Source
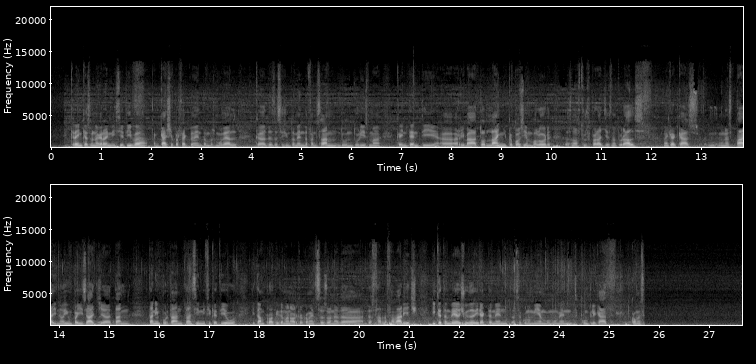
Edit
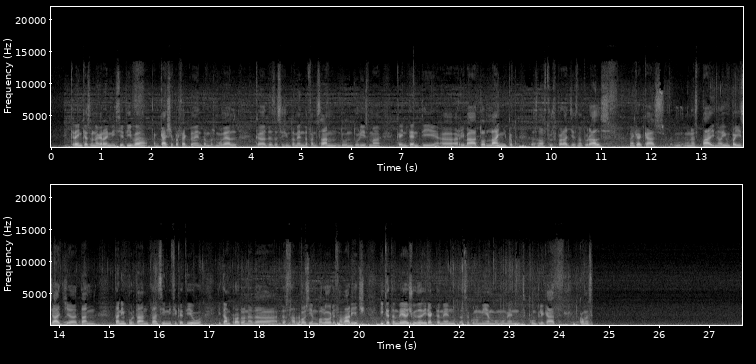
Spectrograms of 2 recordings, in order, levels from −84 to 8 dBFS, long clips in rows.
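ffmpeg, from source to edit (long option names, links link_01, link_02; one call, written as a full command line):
ffmpeg -i in.wav -filter_complex "[0:a]asplit=5[link_01][link_02][link_03][link_04][link_05];[link_01]atrim=end=9.292[link_06];[link_02]atrim=start=9.968:end=18.312[link_07];[link_03]atrim=start=19.348:end=20.562[link_08];[link_04]atrim=start=9.288:end=9.972[link_09];[link_05]atrim=start=20.558[link_10];[link_06][link_07]acrossfade=duration=0.004:curve1=hsin:curve2=hsin[link_11];[link_11][link_08]acrossfade=duration=0.004:curve1=hsin:curve2=hsin[link_12];[link_12][link_09]acrossfade=duration=0.004:curve1=hsin:curve2=hsin[link_13];[link_13][link_10]acrossfade=duration=0.004:curve1=hsin:curve2=hsin" out.wav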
